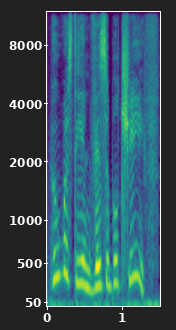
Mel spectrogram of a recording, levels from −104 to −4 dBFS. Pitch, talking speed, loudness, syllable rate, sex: 275 Hz, 200 wpm, -18 LUFS, 5.8 syllables/s, female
